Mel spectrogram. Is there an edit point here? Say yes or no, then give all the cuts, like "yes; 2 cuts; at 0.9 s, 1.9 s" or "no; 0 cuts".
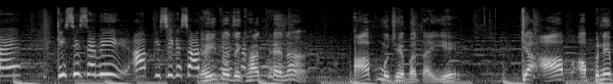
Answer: yes; 1 cut; at 3.1 s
